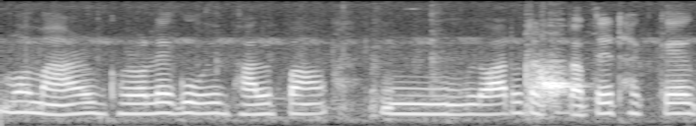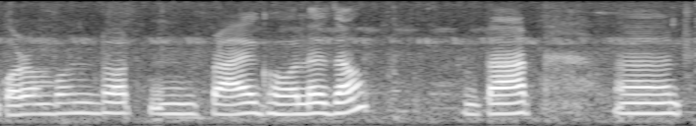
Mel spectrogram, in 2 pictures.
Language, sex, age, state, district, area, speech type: Assamese, female, 30-45, Assam, Golaghat, urban, spontaneous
